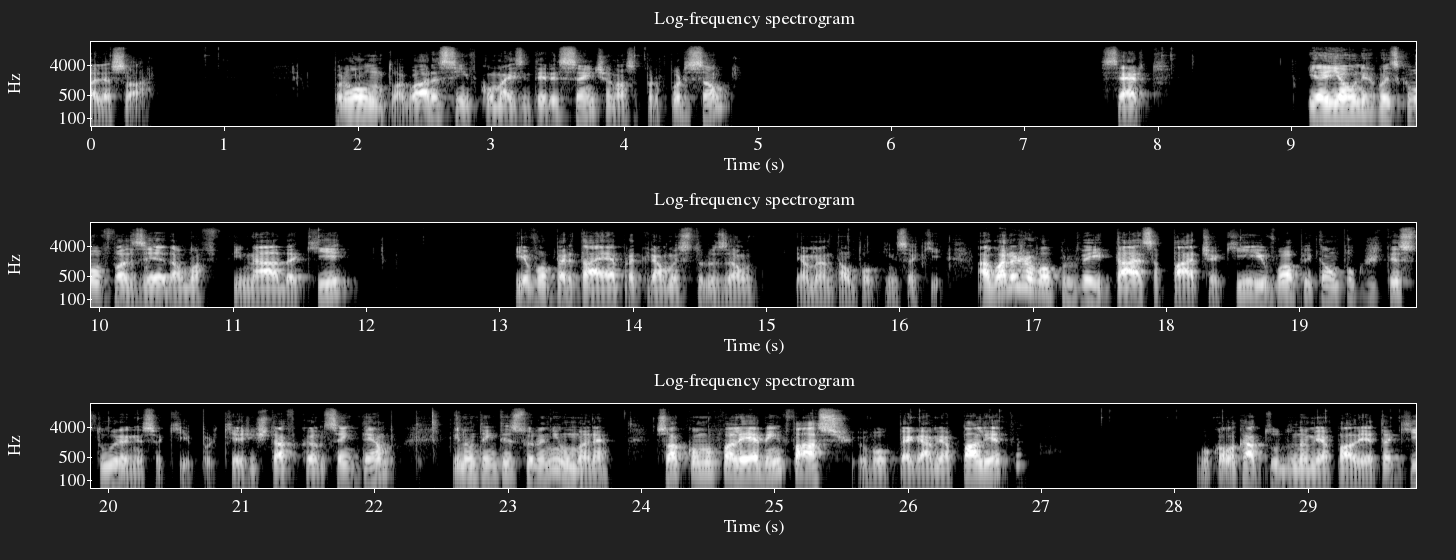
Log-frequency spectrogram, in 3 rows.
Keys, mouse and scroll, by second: 0.2 g, 2.0 z, 2.6-4.1 middle drag, 4.1 alt+click, 4.2 middle click, 4.6 g, 8.2-9.5 middle drag, 9.5 l, 9.9 middle click, 10.2 s, 12.1 o, 12.4 middle click, 13.3 e, 15.1 s, 15.7 middle click, 16.1 z, 16.6 scroll down 1, 16.8 z, 17.2 scroll down 1, 17.4 middle click, 17.7 z, 18.1 Tab, 18.2-19.2 middle drag, 19.2 KP_Divide, 19.9-20.3 middle drag, 20.3 scroll down 3, 20.8 KP_5, 21.4 KP_5, 22.5 ctrl+space, 23.1-23.6 middle drag, 23.6 scroll up 3, 23.9 middle click, 24.0 scroll down 1, 24.3-26.0 shift+middle drag, 26.0 click, 27.4 click, 29.6 click.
